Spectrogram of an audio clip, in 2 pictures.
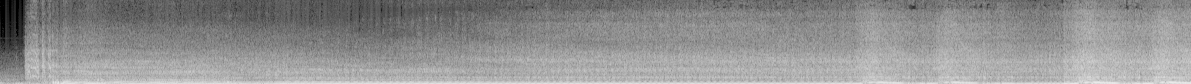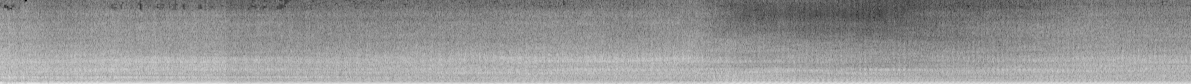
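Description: A motorcycle engine idles with a steady low rumble close by.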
